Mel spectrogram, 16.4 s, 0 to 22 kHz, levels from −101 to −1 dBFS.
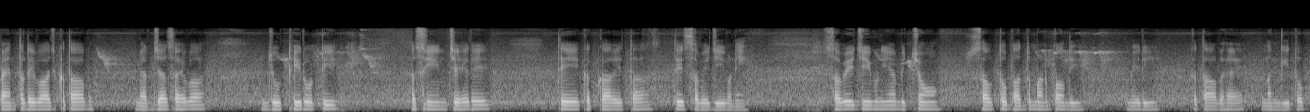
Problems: background sounds at intervals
